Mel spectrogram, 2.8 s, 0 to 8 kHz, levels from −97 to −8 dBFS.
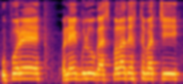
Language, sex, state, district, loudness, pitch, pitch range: Bengali, male, Assam, Hailakandi, -14 LUFS, 190 Hz, 185-195 Hz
